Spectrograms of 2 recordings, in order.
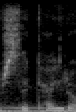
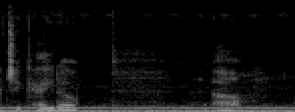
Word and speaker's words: cicada: but and people some people pronounce it differently around here it's either cicada or Chiquita and they come up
